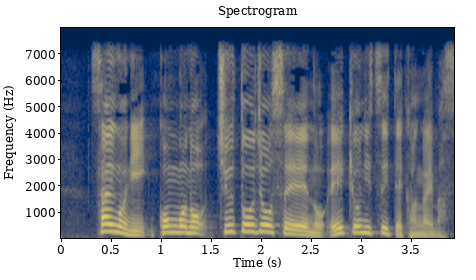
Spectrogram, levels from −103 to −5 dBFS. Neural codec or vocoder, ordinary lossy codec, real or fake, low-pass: none; none; real; 7.2 kHz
